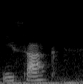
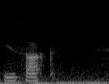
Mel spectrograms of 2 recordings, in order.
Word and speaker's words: Isak: except with sun john isak i feel like that's how you pronounce his name because i can read hangul and the way that it's spelled in the book makes me think it's pronounced yusak um it's good but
